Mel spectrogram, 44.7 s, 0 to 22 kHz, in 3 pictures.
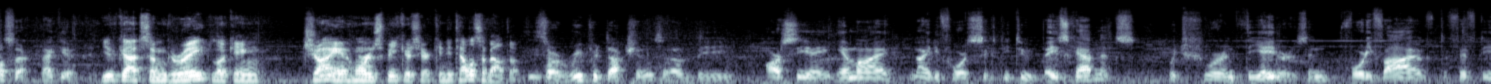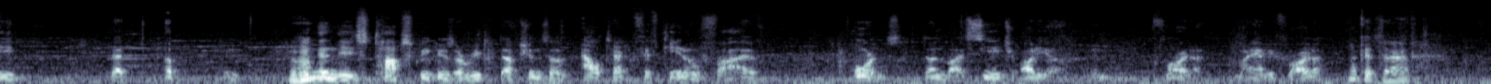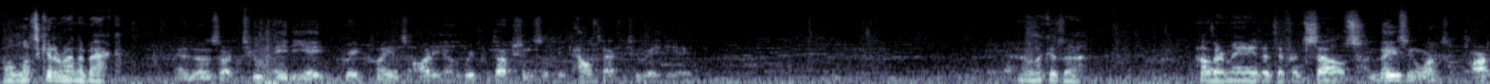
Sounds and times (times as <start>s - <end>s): Speech: 0.0s - 15.1s, 16.0s - 22.5s, 29.8s - 31.0s, 31.6s - 36.7s, 41.8s - 44.7s.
